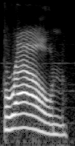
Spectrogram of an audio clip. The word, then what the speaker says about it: Brown: Emmett Brown. Rhymes with clown, Clown.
